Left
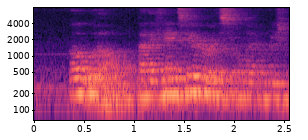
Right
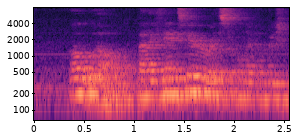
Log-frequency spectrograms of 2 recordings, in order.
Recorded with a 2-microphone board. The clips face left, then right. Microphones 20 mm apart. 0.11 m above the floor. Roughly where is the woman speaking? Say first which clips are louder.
Left 1 dB; left.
